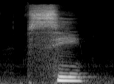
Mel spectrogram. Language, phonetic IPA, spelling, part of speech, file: Ukrainian, [ʍsʲi], всі, determiner, Uk-всі.ogg
- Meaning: 1. inflection of весь (vesʹ): nominative/vocative plural 2. inflection of весь (vesʹ): inanimate accusative plural 3. all, every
